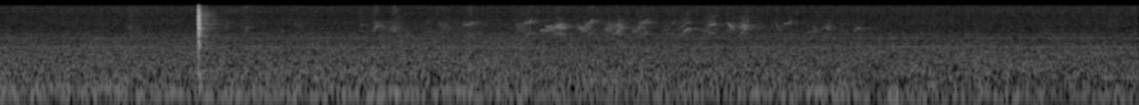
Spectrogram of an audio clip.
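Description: Small birds chirping faintly over a low outdoor background hum, in a flurry of short high calls from a few seconds in to about six seconds. Early on there is one sharp click.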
